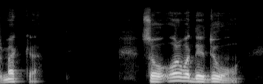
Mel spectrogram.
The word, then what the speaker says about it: Mecca: Sorry, for the people of Quraysh, they pronounce the letter Qa as Ka in such places, like in this case here, Mecca.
